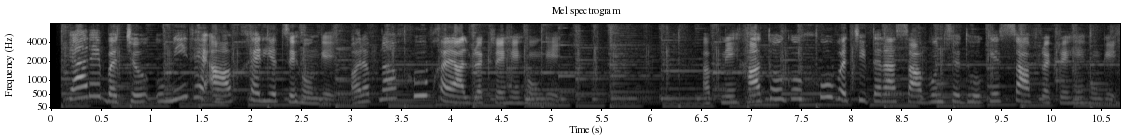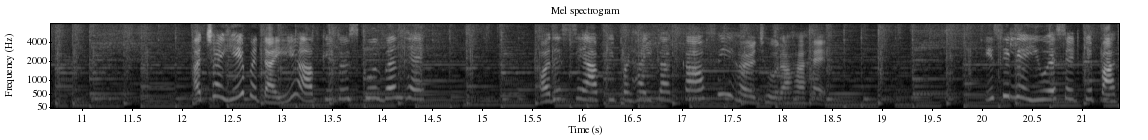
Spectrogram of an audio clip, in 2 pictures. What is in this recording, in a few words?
Urdu Story; USAID-funded Pakistan Reading Project developed a weekly education radio series in Urdu; Ao Mahol Ko Saaf Karain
